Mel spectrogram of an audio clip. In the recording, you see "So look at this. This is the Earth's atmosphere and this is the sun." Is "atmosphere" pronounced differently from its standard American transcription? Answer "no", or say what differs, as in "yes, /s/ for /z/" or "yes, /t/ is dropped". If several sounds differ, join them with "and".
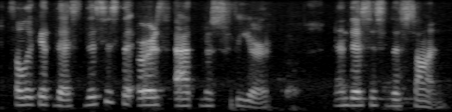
no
